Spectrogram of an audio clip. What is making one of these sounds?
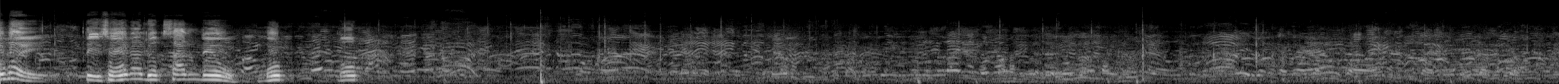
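A crowd of men chatters outdoors throughout.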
